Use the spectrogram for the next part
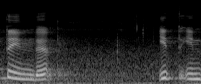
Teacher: இரு மெய்களும் மேல்வாய் பல்லின் அடியை நாக்கின் நுனி பொருந்துதல். நாக்கின் நுனி பொருந்துதல், பொருந்துறது.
